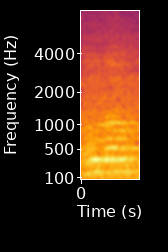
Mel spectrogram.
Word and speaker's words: Vullo: Assistant Mr. Vullo, that's how you say his name, Yes, sir.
